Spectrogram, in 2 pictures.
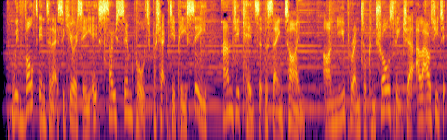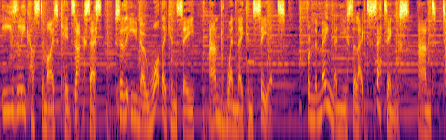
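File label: elearning, male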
